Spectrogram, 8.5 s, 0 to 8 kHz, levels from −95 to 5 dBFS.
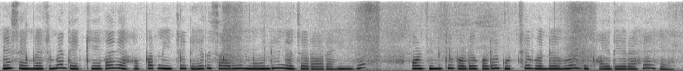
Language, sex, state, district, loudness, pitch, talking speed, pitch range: Hindi, female, Rajasthan, Jaipur, -14 LUFS, 310 Hz, 175 wpm, 295-330 Hz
